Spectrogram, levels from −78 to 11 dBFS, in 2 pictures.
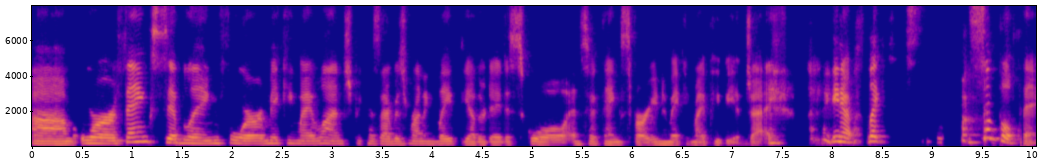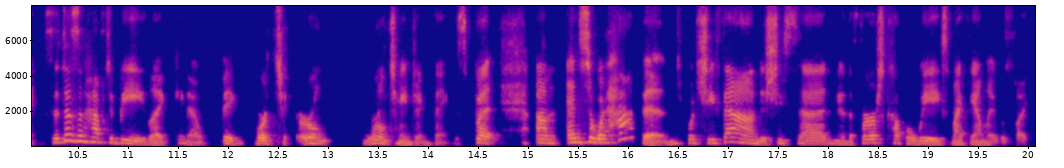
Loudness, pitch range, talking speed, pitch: -20 LUFS, 150-205 Hz, 195 wpm, 165 Hz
